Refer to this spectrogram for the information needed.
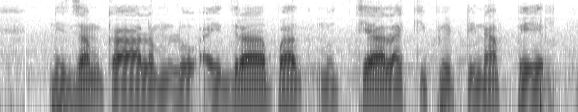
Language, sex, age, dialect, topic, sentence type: Telugu, male, 25-30, Telangana, agriculture, statement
